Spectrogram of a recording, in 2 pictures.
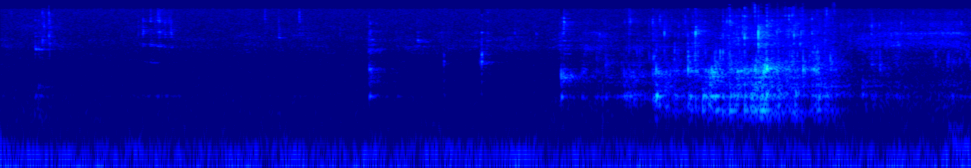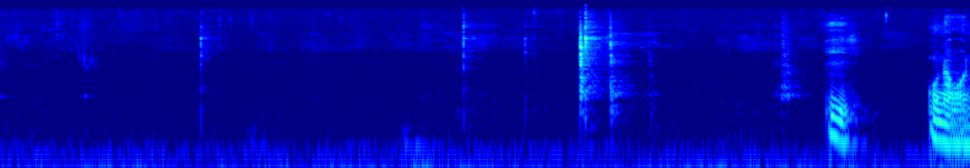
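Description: Hot water is poured over oolong tea utensils (teapot, fairness pitcher, cup) to warm them for a tea ceremony: a soft, splashing pour swelling for a couple of seconds midway, with scattered small clinks and quiet handling sounds around it.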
